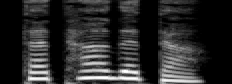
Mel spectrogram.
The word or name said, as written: ಧಾತುಗತ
